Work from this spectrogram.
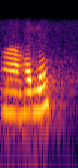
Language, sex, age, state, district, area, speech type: Sindhi, female, 18-30, Gujarat, Junagadh, rural, conversation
